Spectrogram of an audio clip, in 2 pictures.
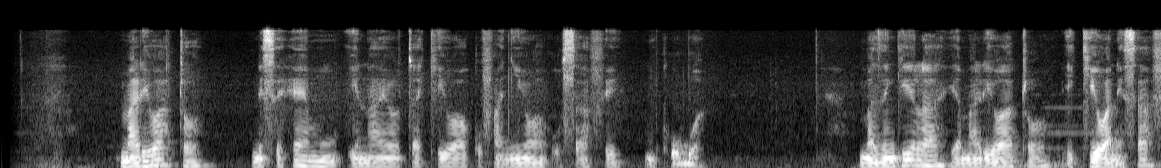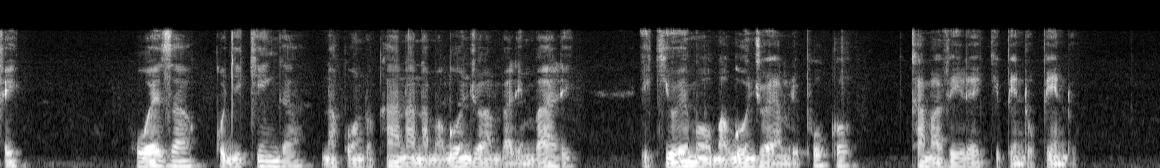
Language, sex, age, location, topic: Swahili, male, 25-35, Dar es Salaam, government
